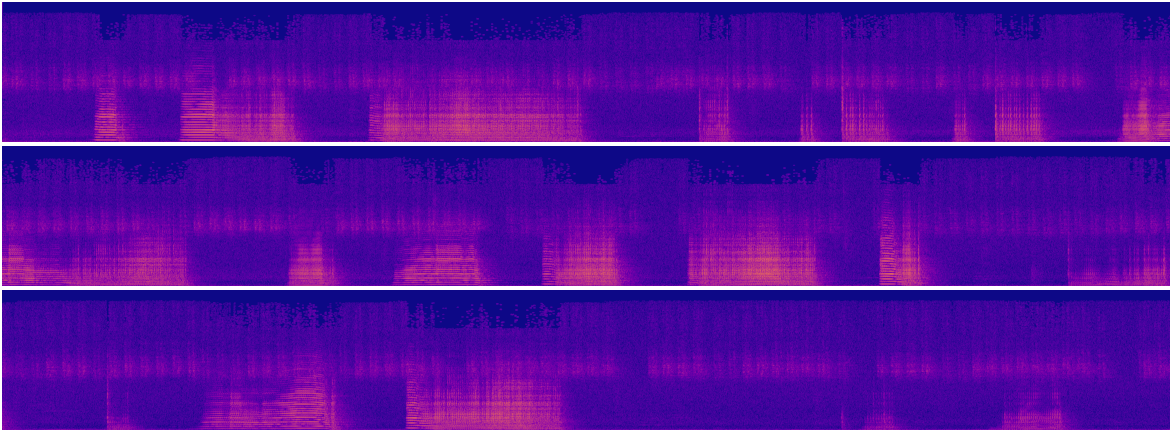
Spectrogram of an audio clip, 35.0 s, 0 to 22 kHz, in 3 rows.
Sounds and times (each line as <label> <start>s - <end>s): cricket 0.0s - 35.0s
creaky lullaby 0.9s - 6.0s
creaky lullaby 6.9s - 13.8s
creaky lullaby 14.5s - 21.2s
creaky lullaby 22.4s - 23.6s
creaky lullaby 24.4s - 29.2s
creaky lullaby 33.2s - 34.3s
